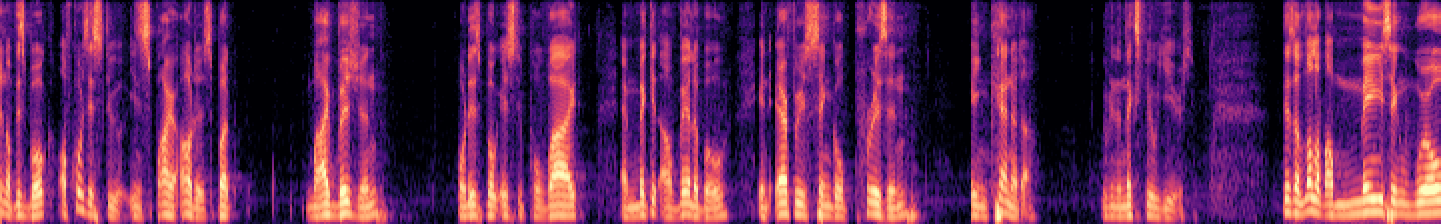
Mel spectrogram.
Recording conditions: large echoing room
